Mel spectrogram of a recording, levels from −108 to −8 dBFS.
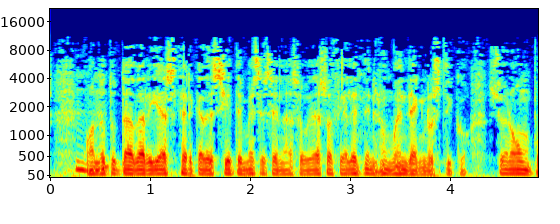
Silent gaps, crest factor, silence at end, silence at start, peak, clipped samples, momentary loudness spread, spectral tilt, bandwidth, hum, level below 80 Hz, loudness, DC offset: none; 16 dB; 0 s; 0.05 s; -4 dBFS; under 0.1%; 8 LU; -6 dB/octave; 11 kHz; none; -40 dBFS; -22 LUFS; under 0.1%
